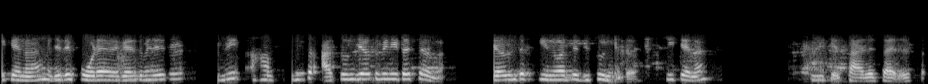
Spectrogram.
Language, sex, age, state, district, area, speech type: Marathi, female, 18-30, Maharashtra, Thane, urban, conversation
